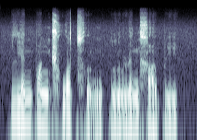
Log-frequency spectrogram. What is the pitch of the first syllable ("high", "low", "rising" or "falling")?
high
